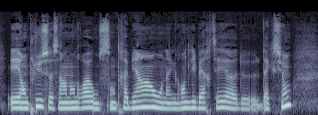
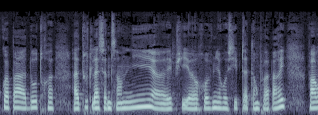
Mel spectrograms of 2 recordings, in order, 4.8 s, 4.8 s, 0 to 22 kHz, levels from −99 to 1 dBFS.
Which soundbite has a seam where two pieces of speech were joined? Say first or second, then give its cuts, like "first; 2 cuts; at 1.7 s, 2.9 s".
first; 1 cut; at 1.4 s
